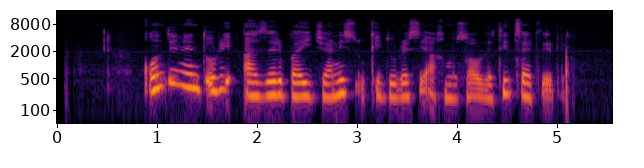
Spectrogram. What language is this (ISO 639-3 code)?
kat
